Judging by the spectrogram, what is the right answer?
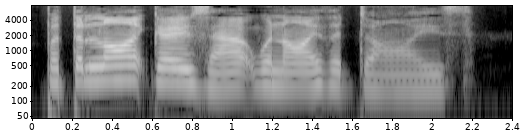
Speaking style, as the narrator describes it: the Zinkari woman said in a bored voice, as if she'd repeated the odd phrase dozens of times before

